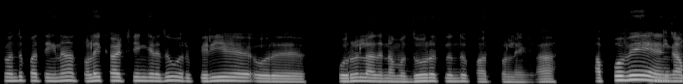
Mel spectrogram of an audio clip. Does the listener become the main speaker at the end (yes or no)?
no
